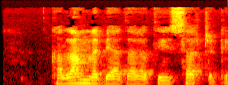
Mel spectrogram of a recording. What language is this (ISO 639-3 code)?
pus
